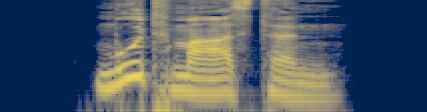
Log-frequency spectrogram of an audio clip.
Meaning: inflection of mutmaßen: 1. first/third-person plural preterite 2. first/third-person plural subjunctive II
- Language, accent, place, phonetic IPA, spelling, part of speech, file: German, Germany, Berlin, [ˈmuːtˌmaːstn̩], mutmaßten, verb, De-mutmaßten.ogg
